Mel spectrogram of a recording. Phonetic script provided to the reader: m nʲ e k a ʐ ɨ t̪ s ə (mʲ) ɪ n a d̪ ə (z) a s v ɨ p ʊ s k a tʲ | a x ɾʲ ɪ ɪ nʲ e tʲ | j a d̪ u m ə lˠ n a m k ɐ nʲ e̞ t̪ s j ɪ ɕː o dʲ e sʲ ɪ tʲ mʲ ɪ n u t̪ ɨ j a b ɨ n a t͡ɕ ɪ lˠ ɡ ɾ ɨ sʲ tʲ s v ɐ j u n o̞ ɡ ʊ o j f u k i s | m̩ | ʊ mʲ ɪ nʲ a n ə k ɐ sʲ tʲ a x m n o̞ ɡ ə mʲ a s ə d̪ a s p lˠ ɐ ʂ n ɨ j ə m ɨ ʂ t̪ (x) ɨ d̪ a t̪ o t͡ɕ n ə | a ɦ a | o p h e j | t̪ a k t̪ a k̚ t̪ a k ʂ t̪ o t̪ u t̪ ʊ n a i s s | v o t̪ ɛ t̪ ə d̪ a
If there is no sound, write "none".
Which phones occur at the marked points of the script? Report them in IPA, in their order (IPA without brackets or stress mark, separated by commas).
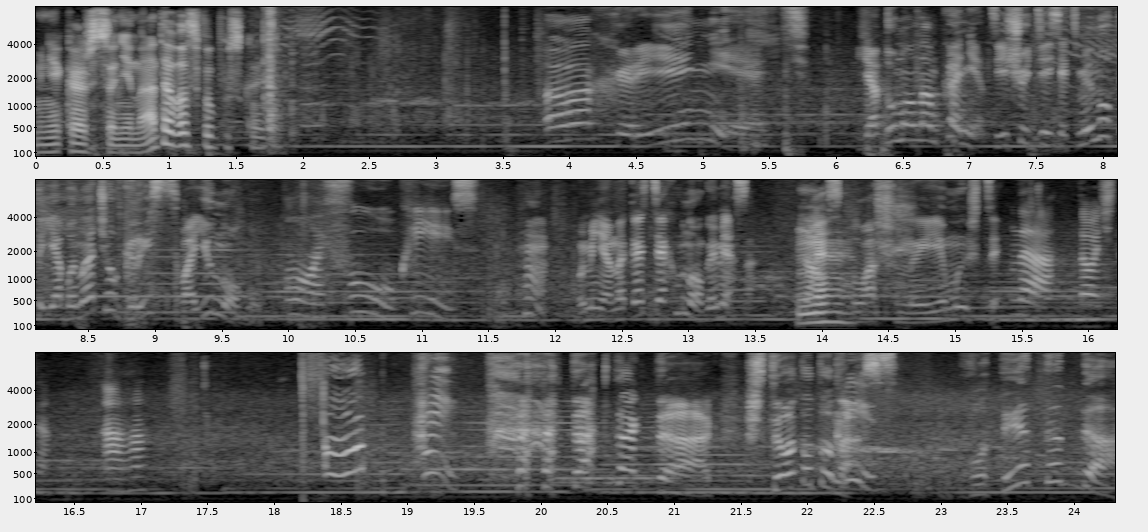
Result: nʲ, v, s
